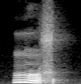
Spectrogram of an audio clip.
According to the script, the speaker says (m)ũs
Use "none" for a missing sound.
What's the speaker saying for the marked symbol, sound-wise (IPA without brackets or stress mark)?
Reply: m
